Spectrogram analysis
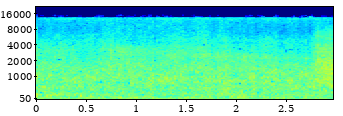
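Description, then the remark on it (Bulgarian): Rough sea waves surge and crash amid a steady roar of gusting, strengthening wind, a dense, continuous wash of noise on a ship's deck in a storm. “Морето може да бъде и зло.”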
